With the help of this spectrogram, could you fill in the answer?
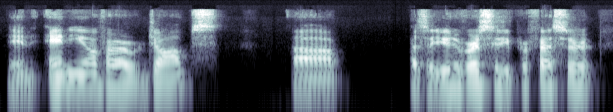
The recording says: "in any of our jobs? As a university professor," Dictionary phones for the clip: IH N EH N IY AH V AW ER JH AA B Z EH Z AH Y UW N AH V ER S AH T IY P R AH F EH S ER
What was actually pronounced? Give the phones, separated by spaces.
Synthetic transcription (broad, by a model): IH N EH N IY AH V AW ER JH AA B Z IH Z AH Y UW N AH V ER S AH T IY P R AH F EH S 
